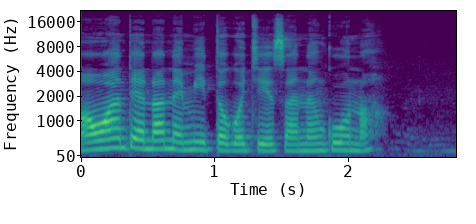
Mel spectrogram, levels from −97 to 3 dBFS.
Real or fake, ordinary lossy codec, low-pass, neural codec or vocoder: real; none; 19.8 kHz; none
